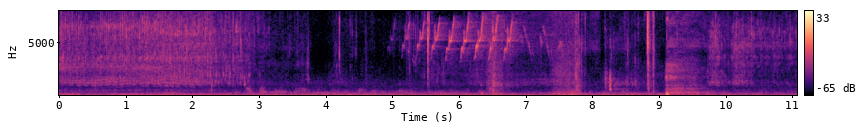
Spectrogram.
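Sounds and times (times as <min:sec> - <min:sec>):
small bird singing: 0:04.9 - 0:07.6.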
